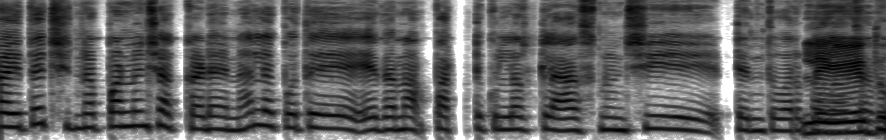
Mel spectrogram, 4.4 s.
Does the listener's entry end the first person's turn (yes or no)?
yes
